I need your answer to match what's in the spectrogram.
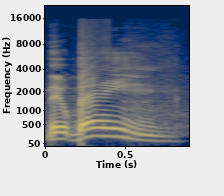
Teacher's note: se uma pessoa gritar, né? Meu bem, só se ouve o E, né? O I é só um apoio secundário.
